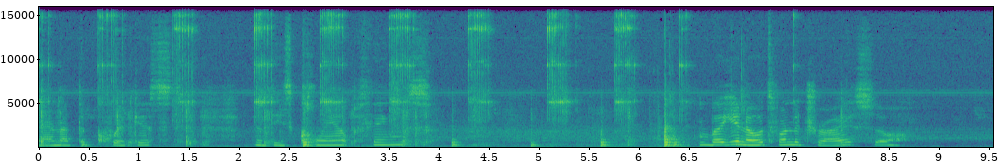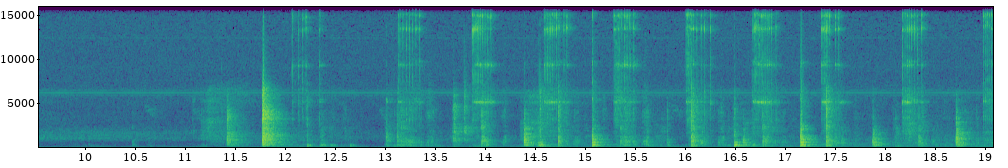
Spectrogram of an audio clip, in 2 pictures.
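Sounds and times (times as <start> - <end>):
hose clamp clicking and knocking: 0.0 - 6.6, 11.4 - 19.0.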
